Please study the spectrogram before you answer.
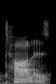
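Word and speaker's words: thalers: get myself 2 money, which is talers down here, which is spelt T-H-A-L-E-R, which is German currency back in the day.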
